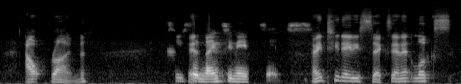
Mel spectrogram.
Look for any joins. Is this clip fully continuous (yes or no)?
no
